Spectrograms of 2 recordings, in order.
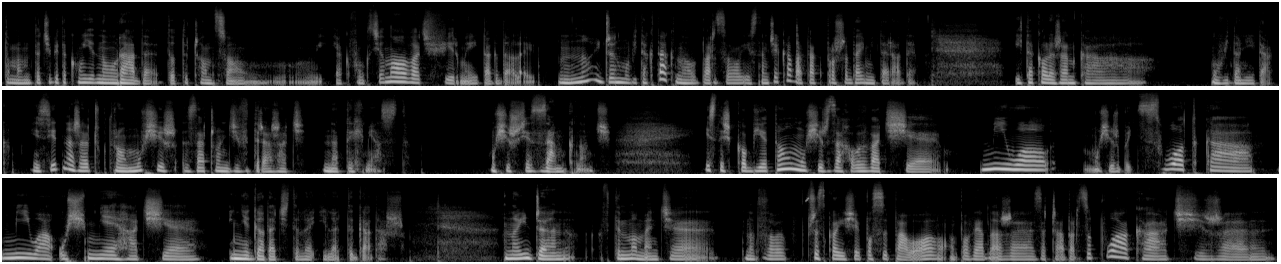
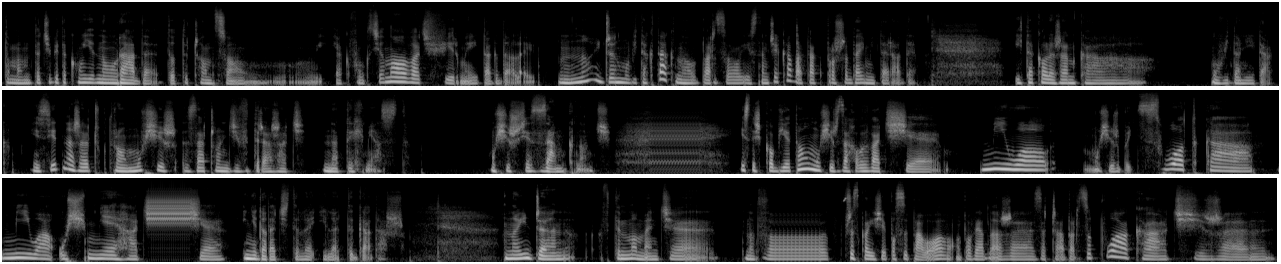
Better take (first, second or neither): first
